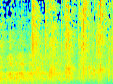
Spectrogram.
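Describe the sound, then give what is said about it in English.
A crowd of college students applauds a Houthi slogan, many hands clapping steadily in a dense, loud wash with a few sharper claps standing out and a faint murmur of voices mixed in. “Insane that we're cheering for the terrorists now.”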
